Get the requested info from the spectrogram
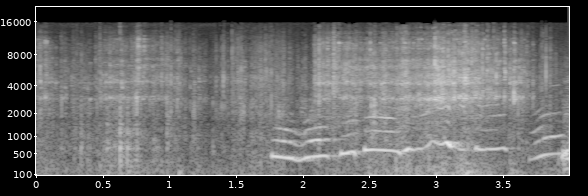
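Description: Small plastic LEGO minifigure parts clicking and clattering inside clear plastic zip bags, with the bags crinkling as hands rummage through them. The clatter is busiest through the middle, where a wordless voice sound runs alongside it.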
